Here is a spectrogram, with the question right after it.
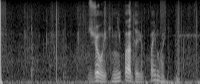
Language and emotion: Russian, neutral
